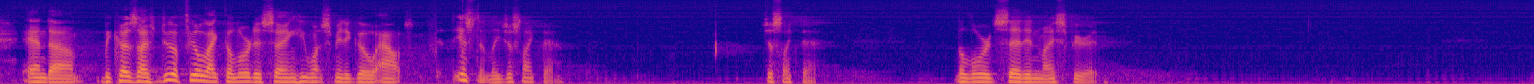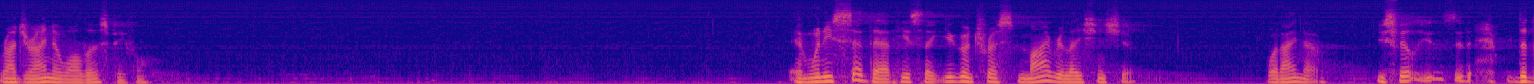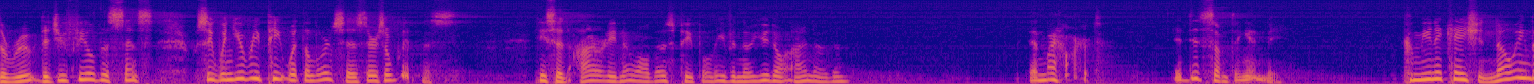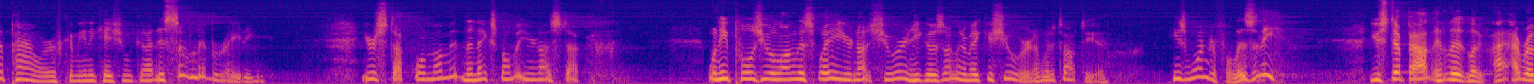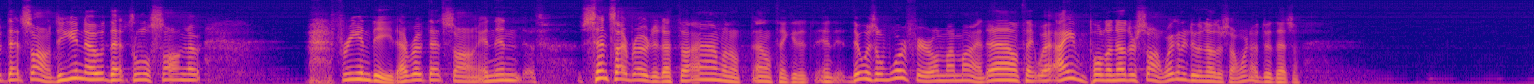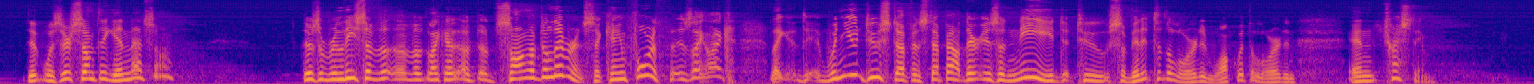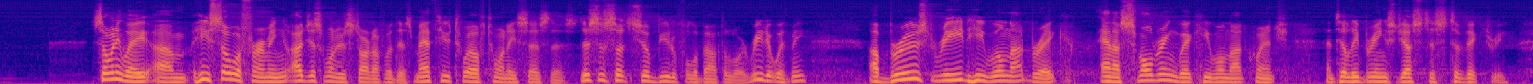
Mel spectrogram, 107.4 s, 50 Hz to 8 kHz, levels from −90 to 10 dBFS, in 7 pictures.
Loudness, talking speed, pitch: -21 LUFS, 175 wpm, 150 Hz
